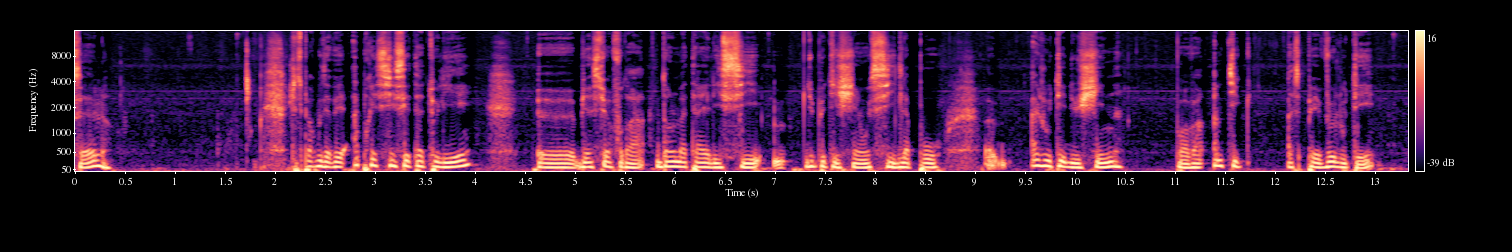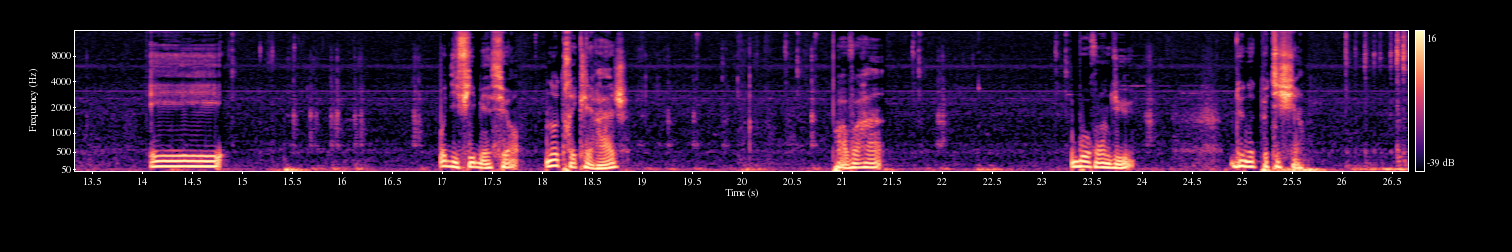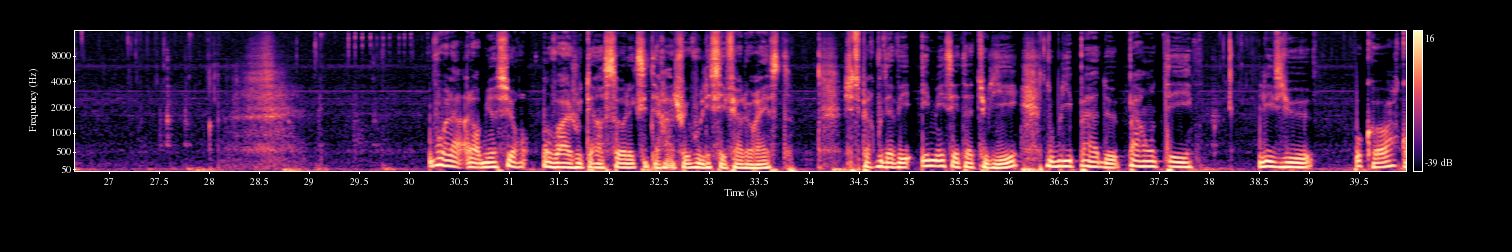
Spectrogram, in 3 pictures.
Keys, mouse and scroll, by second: 0.8-1.5 scroll up 2, 1.6-3.4 middle drag, 4.0-4.7 scroll up 1, 5.2 click, 5.8 scroll down 2, 7.0-7.8 scroll down 4, 8.2-8.7 scroll down 1, 10.4-13.2 drag, 13.2 middle click, 15.1 click, 15.5-16.0 scroll down 2, 16.2-16.7 scroll down 4, 17.6 scroll down 1, 17.6 click, 18.1 g, 19.0-19.6 scroll up 4, 19.6 middle click, 20.1 g, 20.8 middle click, 21.4 g, 22.0 scroll up 1, 22.4 g, 23.5 middle click, 24.1-24.7 scroll up 2, 25.5-27.2 drag, 26.4 KP_0, 27.6 scroll down 2, 27.9 middle click, 29.2 ctrl+middle click, 31.0 shift+a, 33.4 click, 34.7 click, 35.2 middle click, 36.2 scroll up 2, 36.9 click, 37.6 shift+middle click, 38.1-38.5 scroll up 1, 38.9-39.9 shift+drag.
